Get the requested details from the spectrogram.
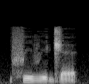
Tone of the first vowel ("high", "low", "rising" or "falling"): low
